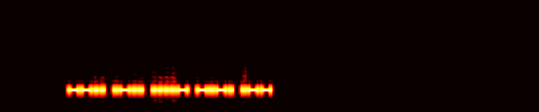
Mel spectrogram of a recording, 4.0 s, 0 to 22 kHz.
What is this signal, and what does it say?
Morse code, heard as a keyed tone, about 46 wpm, 700 Hz. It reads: ZL4CW
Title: DXCC-100 Call Signs - 5 Characters - Repeated 2x - 50wpm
